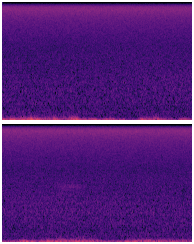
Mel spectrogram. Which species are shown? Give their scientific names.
Nucifraga columbiana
